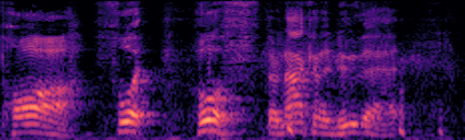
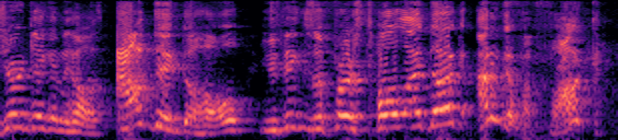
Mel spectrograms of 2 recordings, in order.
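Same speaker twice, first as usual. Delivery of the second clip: angry Jimmy quote; 7 semitones higher, 5 dB louder than usual. Retold or imitated. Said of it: "He says, he says".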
